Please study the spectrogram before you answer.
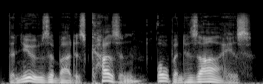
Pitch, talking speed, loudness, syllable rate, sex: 105 Hz, 180 wpm, -16 LUFS, 5.3 syllables/s, male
